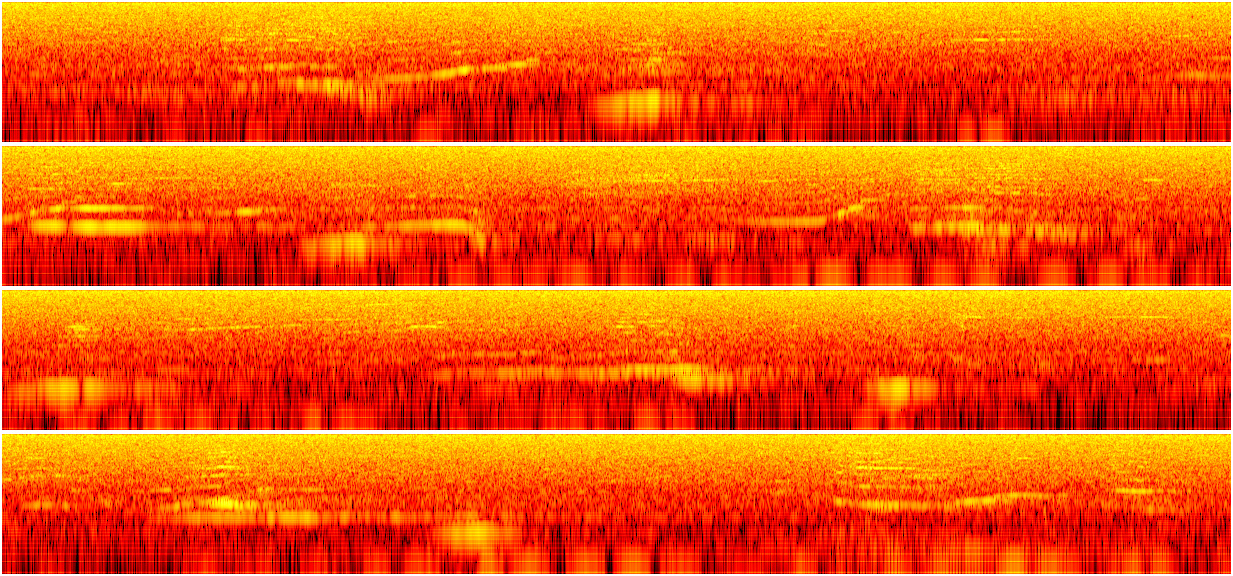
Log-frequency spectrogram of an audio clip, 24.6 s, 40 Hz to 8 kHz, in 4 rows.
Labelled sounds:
4.0	4.3	humpback whale, 2.6 to 2.7 kHz
6.0	6.8	humpback whale, 0.80 to 1.2 kHz
9.2	9.5	humpback whale, 2.0 to 2.2 kHz
13.2	13.6	humpback whale, 1.7 to 2.0 kHz
22.6	23.1	humpback whale, 0.99 to 2.4 kHz
23.4	23.7	humpback whale, 0.80 to 0.90 kHz
24.0	24.3	humpback whale, 0.83 to 0.99 kHz

